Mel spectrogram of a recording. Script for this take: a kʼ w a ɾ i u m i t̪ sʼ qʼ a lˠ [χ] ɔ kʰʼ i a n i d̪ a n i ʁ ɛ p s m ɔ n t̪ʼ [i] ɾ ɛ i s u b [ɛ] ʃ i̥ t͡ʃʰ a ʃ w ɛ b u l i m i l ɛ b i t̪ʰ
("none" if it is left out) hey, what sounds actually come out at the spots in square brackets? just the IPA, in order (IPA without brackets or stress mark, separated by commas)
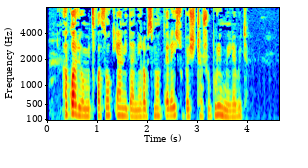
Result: s, ɛ, ɛ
